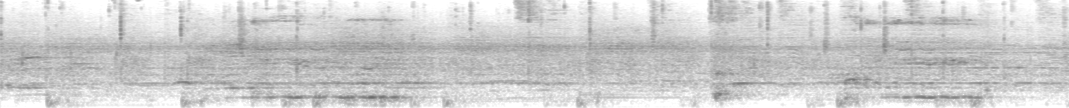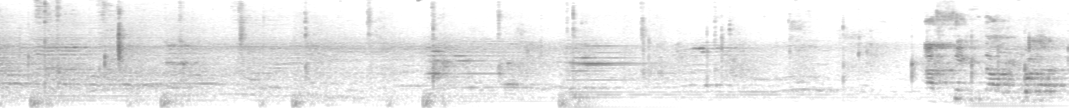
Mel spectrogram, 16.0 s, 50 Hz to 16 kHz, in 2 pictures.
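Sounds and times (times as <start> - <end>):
voices calling out in prayer: 0.0 - 12.4.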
